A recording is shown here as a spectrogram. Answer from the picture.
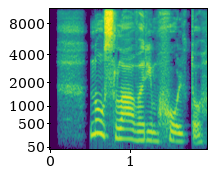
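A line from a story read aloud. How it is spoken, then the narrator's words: Relieved exhale. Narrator (Russian): с облегчением выдохнула сестра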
